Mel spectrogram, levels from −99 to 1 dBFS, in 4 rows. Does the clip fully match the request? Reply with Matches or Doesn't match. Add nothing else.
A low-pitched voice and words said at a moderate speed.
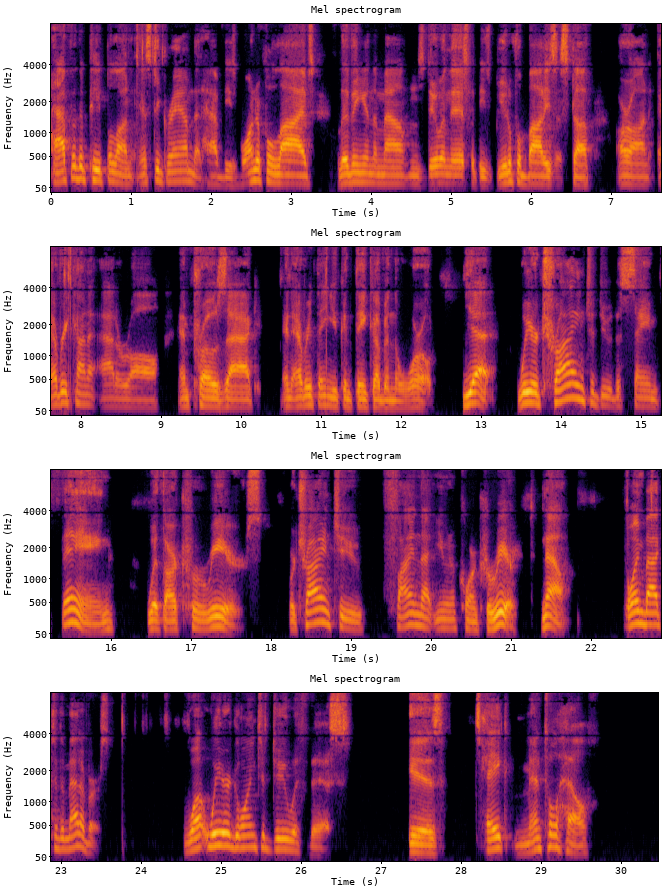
Matches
